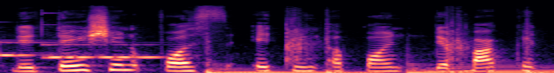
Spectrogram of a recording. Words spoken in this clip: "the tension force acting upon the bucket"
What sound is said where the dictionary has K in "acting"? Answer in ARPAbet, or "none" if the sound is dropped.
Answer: none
